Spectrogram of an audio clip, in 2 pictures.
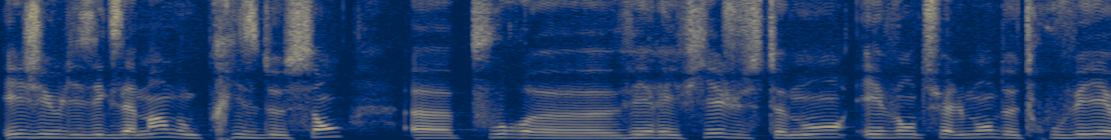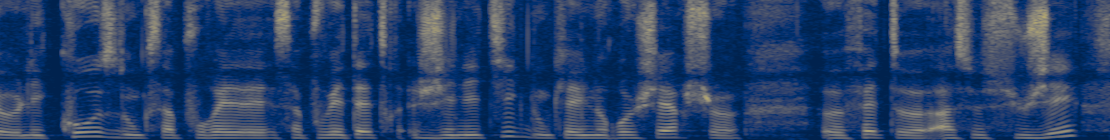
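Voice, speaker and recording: A woman talks at a fairly low pitch and a moderate pace. Her intonation stays fairly even. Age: 30s. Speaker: guest mother sharing infertility story; guest. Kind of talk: TV interview testimony. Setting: TV studio. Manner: halting, many hesitations. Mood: calm, reflective. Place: studio. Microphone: lapel.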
